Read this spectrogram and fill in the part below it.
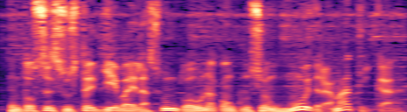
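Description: A shrewd, stern radio-drama detective with a lowish, hugely animated voice. He lays things out deliberately and theatrically, over music. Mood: stern, accusing.

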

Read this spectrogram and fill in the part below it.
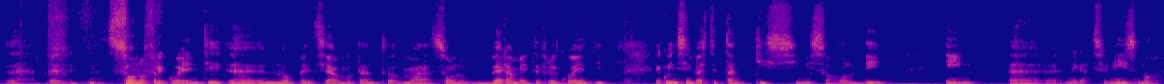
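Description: A man with a low, husky voice, speaking as an interview guest. He explains his points earnestly, pausing and rephrasing as he looks for the right words. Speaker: theatre actor and director, interview guest. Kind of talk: interview answers about a stage show.

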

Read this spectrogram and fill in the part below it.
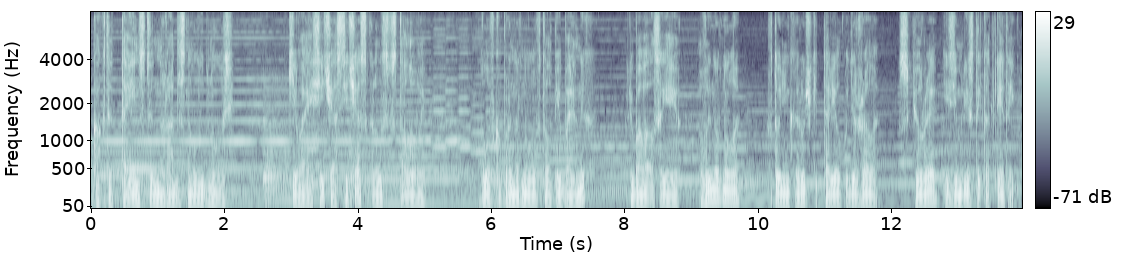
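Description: An actor playing a wry, reflective elderly husband who narrates in the first person in short clipped phrases for a radio drama. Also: male voice, low voice, fairly even intonation, moderate pace, music in the background, natural voice. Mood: tender, anxious.

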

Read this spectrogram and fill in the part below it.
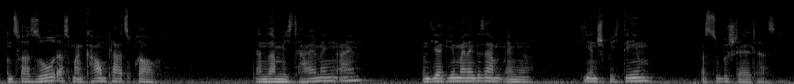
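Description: A man's voice: mid-range voice, normal speed, vocal fry, pauses often, mellow, slight background noise, lightly acted. An actor playing a withdrawn, literal-minded CB radio operator in his twenties, matter-of-fact and pedantic, in a naturalistic radio drama. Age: 20s.

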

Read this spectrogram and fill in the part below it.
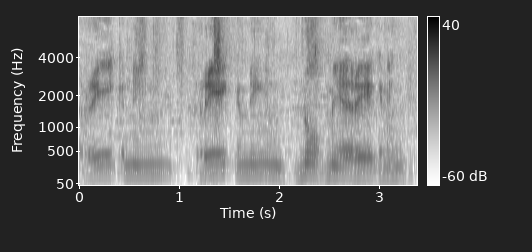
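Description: Grumpy middle-aged husband: dry delivery, radio comedy, light music behind. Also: male voice, fairly high pitch, fairly even intonation, takes it slowly, gravelly, fairly bright tone, heavily acted. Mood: grumbling. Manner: grumbling, dry. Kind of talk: radio drama acting.

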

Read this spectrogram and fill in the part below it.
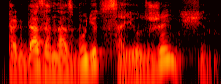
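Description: An actor playing a bossy, money-minded lawyer, insistent and speechifying, in a radio play. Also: male voice, low-pitched, big pitch swings, unhurried, fairly bright tone, husky, exaggerated voice. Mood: commanding, grandiose. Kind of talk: theatrical radio play acting.

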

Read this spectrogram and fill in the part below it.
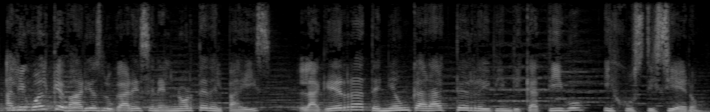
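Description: A woman's voice: medium pitch, lively intonation, moderate pace. A woman with a Mexican accent delivering scripted documentary narration as a narrator. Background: music.

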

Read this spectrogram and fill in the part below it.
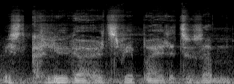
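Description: An older man acting in a German radio drama as a dying king, halting and commanding, with a weak, gravelly voice. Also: deep voice, flat delivery, noisy background. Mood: weary, commanding. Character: dying old king giving last counsel to his son.

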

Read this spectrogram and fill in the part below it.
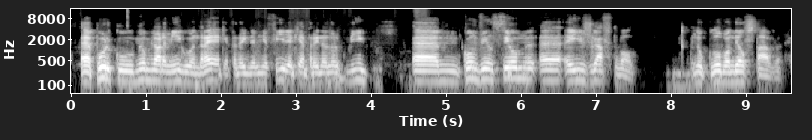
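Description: A man's voice: medium pitch, no room sound. A man with a European Portuguese accent answering in a podcast conversation as a guest, thoughtful and hesitant, often repeating words for emphasis. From born in Angola, moved to Portugal very young. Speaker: guest, football coach.

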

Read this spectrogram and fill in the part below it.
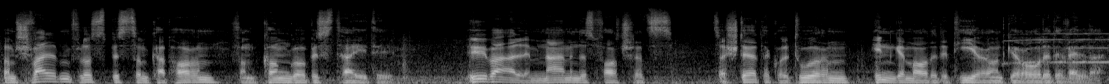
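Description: An actor in a German radio drama playing a disillusioned western hero, grave and bitterly accusing. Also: male voice, sits low, unhurried, slight background noise. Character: grieving, disillusioned aging western hero, man.

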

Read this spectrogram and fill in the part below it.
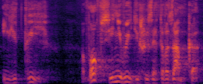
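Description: A man's voice: medium pitch, lively intonation, moderate pace, creaky, a little mellow. A man acting a proud, suave Norman knight in an audio drama, with a florid, mock-gallant manner that carries menace. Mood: cold menace. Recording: reverberant hall-like sound.

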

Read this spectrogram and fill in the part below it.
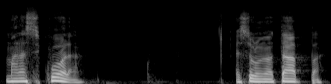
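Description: A man performing a theatrical radio monologue, telling stories in a wry, dramatic way with deliberate pauses. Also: medium pitch, darkish tone.

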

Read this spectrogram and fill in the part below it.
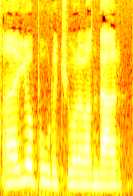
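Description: An actress playing a naive, simple-minded village woman in a theatre monologue, with a southern Italian accent and a childlike, halting, colloquial way of telling things. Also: lowish voice, fairly even intonation, natural voice. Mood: naive, confiding. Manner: childlike, halting, giggly, muttering little asides. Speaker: stage actress.

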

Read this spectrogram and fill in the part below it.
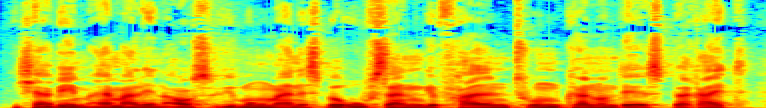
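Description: An actor playing a composed gentleman detective in a 1960s German radio drama, courteous and precise in measured phrases. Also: low voice, fairly even intonation. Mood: courteous, probing. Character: composed, methodical gentleman detective explaining his deductions.

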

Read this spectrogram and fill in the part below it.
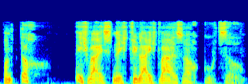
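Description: A man puts on an old wizard, grave and gentle, in a storybook reading. The voice is deep, husky and unhurried, yet it rises and falls widely. The recording sounds a little dull and lo-fi. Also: sing-song, no echo, heavily acted. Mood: grave, kindly.

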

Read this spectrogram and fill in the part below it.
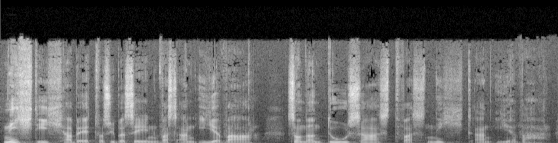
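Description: An actor playing a worldly, sceptical friend in a German radio play, with a dry, ironic, eloquent and theatrical delivery. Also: male voice, rumbling low, exaggerated voice. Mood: firm, persuasive. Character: sceptical worldly male friend, gently mocking realist. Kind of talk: German radio play acting, literary dialogue.

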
